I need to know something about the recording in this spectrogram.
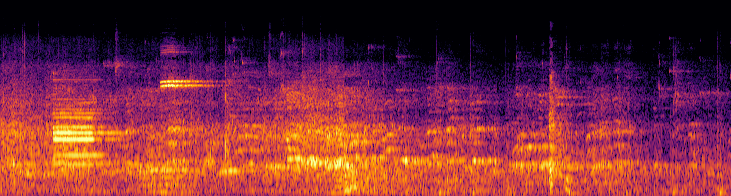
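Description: Indoor basketball game: a loud, steady horn-like buzzer sounds for about a second near the start and a short, high whistle blows soon after, then a basketball is dribbled on the hardwood court over crowd chatter, with sharp knocks and squeaks scattered through.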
